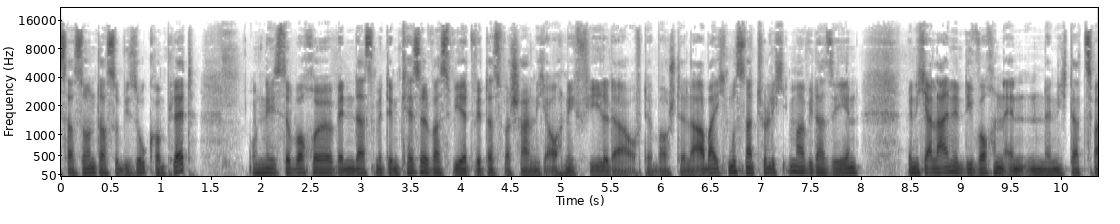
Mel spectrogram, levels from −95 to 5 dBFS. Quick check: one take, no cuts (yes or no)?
yes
